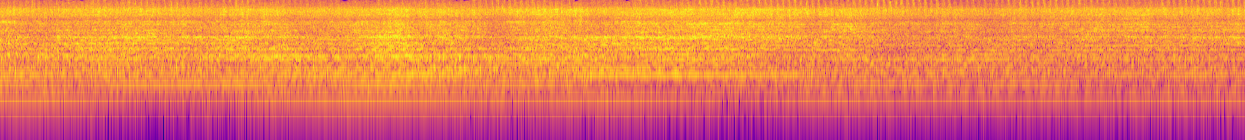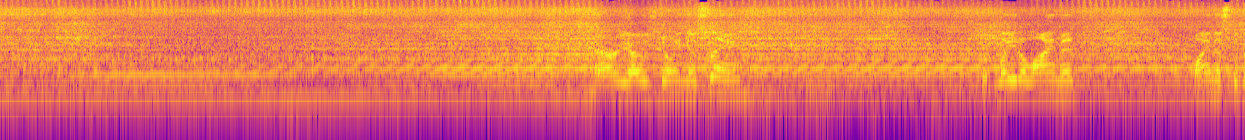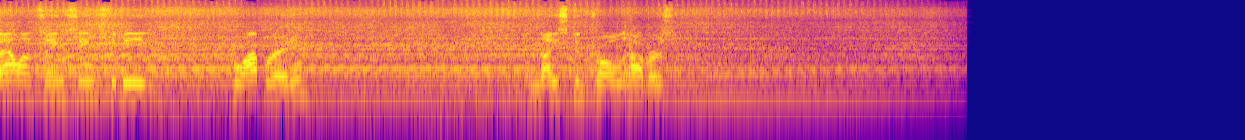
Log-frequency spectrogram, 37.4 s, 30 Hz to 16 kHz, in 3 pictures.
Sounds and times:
Speech: 0:18.4 - 0:20.0, 0:22.3 - 0:23.3, 0:24.4 - 0:26.5, 0:27.2 - 0:28.0, 0:30.2 - 0:31.7.

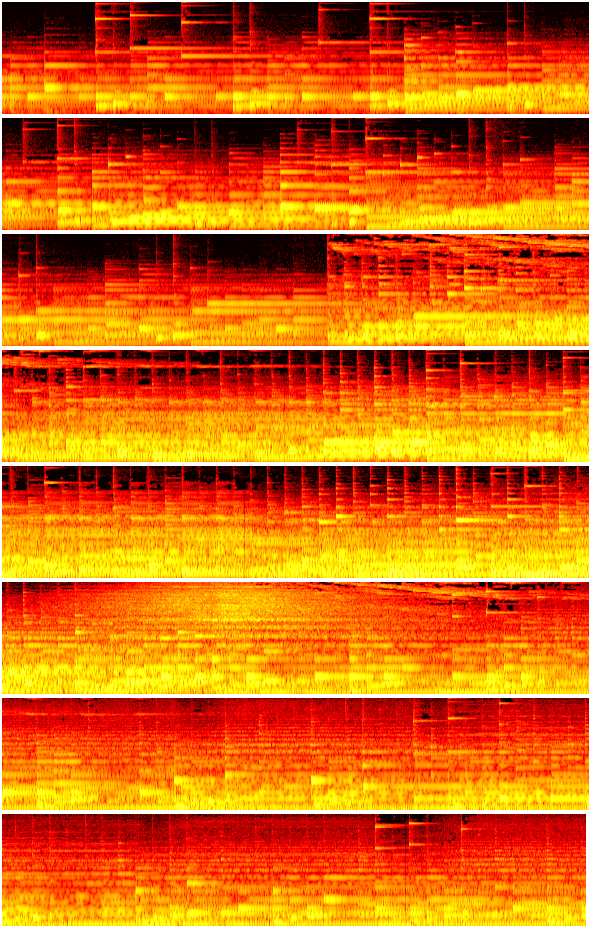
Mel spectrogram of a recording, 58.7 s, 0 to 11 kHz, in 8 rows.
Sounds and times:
Music: 0:00.0 - 0:58.6.

